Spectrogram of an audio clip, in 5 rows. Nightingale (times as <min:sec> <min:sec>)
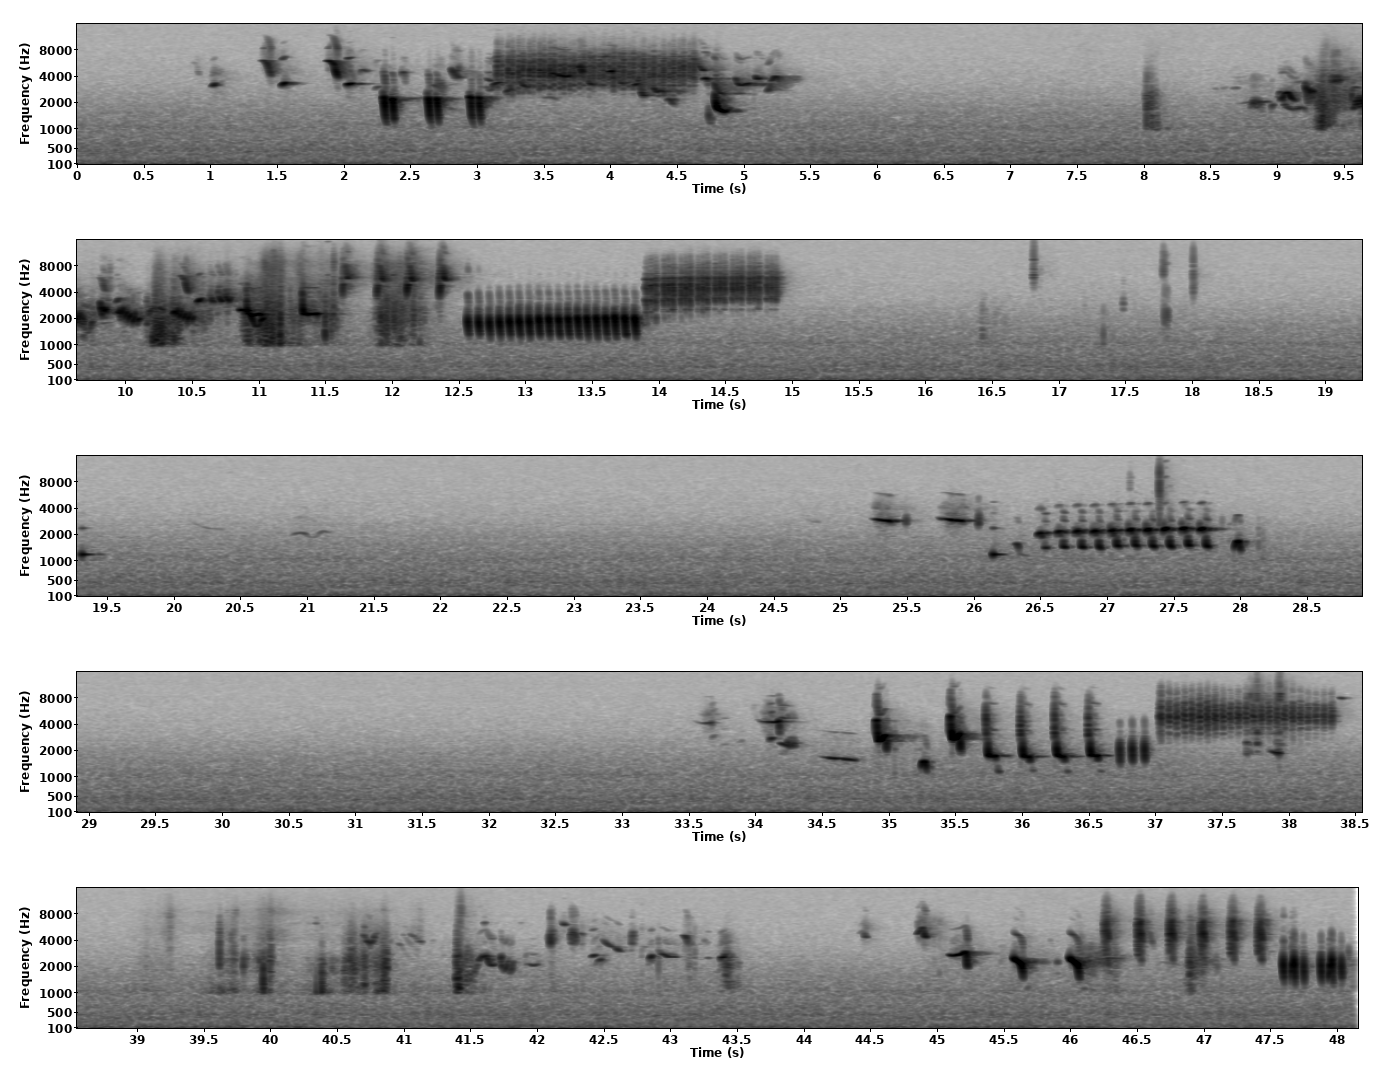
0:00.9 0:05.6, 0:07.9 0:15.1, 0:33.5 0:48.1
